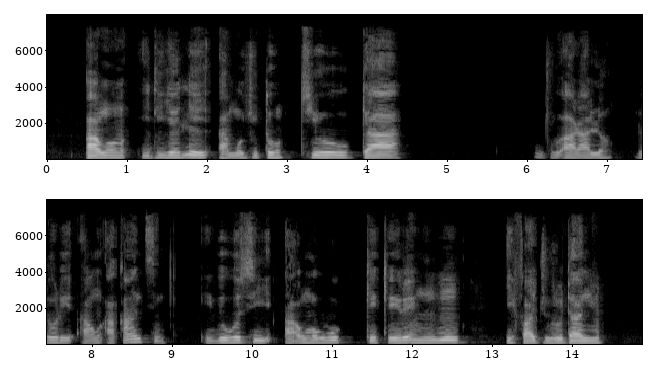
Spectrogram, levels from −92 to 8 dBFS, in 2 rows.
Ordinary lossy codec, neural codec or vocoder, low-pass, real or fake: AAC, 32 kbps; vocoder, 44.1 kHz, 128 mel bands, Pupu-Vocoder; 7.2 kHz; fake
